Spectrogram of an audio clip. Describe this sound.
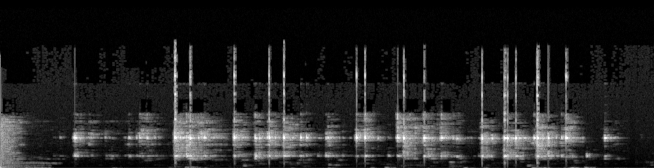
for the second sound I shake ice cubes in a glass, I amplify the sound and reduce the height.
